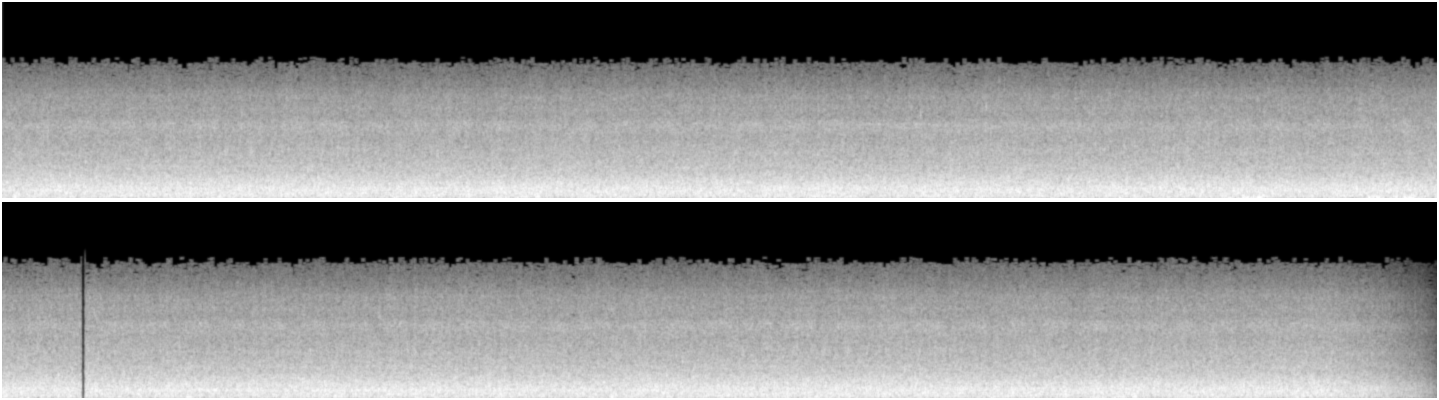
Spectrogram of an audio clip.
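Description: Mountain valley stream rushing steadily, with a continuous full water noise that fades out near the end.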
